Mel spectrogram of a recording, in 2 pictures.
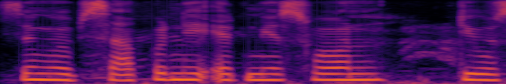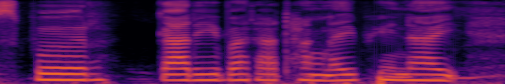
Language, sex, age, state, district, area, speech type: Bodo, female, 60+, Assam, Kokrajhar, urban, spontaneous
